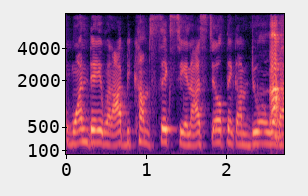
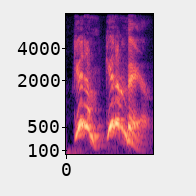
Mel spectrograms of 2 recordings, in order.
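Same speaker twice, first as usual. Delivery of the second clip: higher, louder, punchy push; rousing urging; 9 semitones higher, 6 dB louder than usual. Acted. Teacher to students who are not alert, rousing call. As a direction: urge them sharply to attention.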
